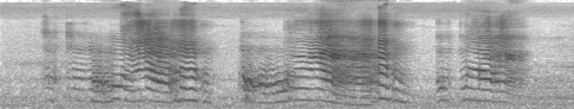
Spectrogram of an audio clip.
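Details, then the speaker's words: Newborn girl crying in repeated wavering bursts with short breaths between, in a small room, during a day of crying. "It's a wonderful sound. The sound of a crying baby."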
